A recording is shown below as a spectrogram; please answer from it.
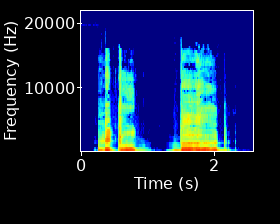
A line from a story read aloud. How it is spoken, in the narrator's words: he said once more, his voice raw and harsh, as steel on stone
